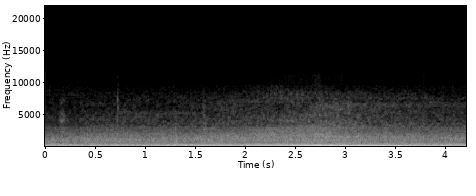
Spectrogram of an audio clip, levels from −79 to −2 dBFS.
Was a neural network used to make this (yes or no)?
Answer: no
